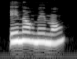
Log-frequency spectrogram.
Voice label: "enormement", French; adverbs

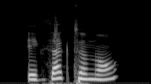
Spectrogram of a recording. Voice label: "exactement", French; adverbs

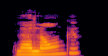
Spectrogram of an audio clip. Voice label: "langue", French; corps

